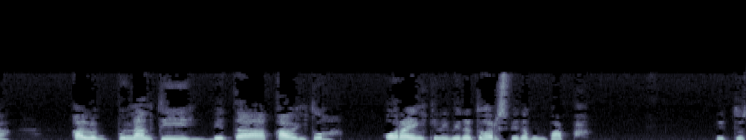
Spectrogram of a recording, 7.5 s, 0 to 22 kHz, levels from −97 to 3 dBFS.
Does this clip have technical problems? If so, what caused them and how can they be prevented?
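Yes. Throughout the speech nothing is present above 10.5 kHz, and two different kinds of codec artefacts sit together. This is likely transcoding between lossy codecs, a low-rate Vorbis encode re-encoded to MP3 at around 48 kbit/s, each stage adding artefacts. Encode once from the original source rather than converting between lossy formats.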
